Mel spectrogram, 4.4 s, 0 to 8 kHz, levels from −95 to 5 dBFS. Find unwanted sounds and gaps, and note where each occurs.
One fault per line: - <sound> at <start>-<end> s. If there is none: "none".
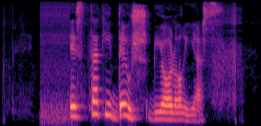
none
